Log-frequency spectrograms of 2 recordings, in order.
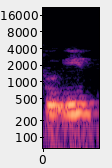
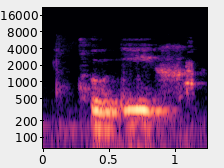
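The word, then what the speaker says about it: ḵu.éex': Pu'ik. Pu'ik. Yep. And it's an underline K, letter U, period, E, X, apostrophe.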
